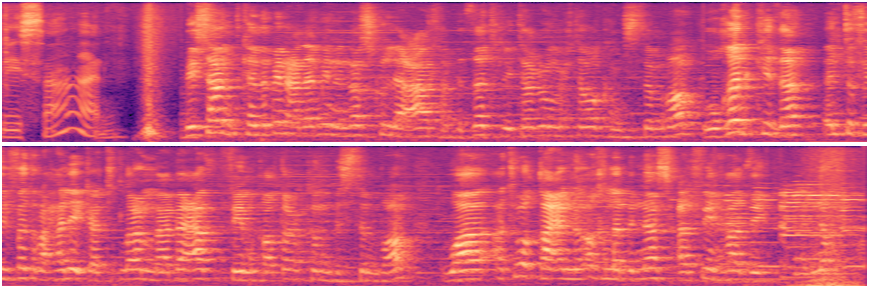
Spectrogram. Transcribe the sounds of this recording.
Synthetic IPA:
biːsaːn | biːsaːnmʊt̪kalːɪbiːnʕalʔamiːnɪnːaːskʊlːhaʕaːfabɪðːaːt̪lːiːt̪aʕluːnmʊħt̪awaːkʊmbɪst̪ɪmɾˤɑːɾˤwɣeːɾkɪðaʔɪnt̪ʊfilfat̪ɾˤɑħaliːkat̪ɨ̥t̪ˤlɪʕuːnmaʕbaʕðfimɑqɑːt̪ˤɪʕkʊmbɪst̪ɪmɾɑːɾˤ | wɪʔat̪wɑqːɑʕʔɪnːʊʔaɣlabɪnːaːsʕaːɾfiːnɦaːðinːʊxa

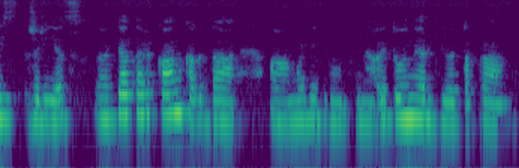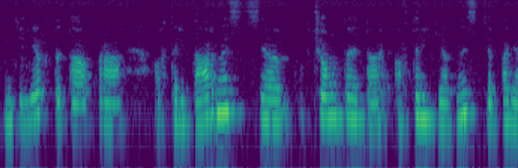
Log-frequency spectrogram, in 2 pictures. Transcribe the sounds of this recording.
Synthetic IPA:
esʲtʲʐlʲe̞s | pʲat̪ɨjɐrkankɐɡd̪amɨvʲidʲɪmɛt̪ʊɪnɛrɡʲɪjʊɛt̪əpɾəɪnʲtʲɪlʲe̞kt̪ɛt̪əpɾəɐ̰ft̪əɾʲɪt̪arnəsʲtʲft͡ɕomt̪əɛt̪əɐ̰ft̪əɾʲɪtʲe̞t̪nəsʲtʲpɐɾʲa

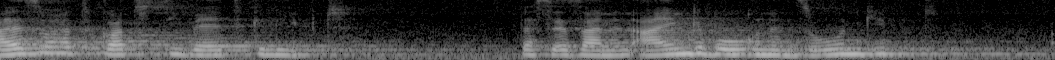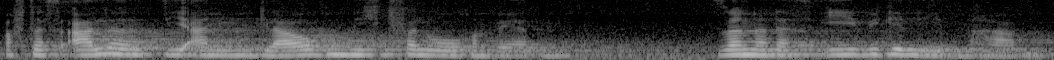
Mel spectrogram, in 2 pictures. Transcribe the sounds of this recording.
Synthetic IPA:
ʔalzoɦatɡ̥ɔtd̥iːvɛltɡ̥əliːpt | d̥aseːɐzaɪnənʔa̰ɪnɡəboːʁ̞ənənzoːnɡiːp̚t | ʔaʊfd̥asʔa̰ləd̥iːʔaniːmɡlaʊbm̩nɪçtfɛɐloːʁənveːɐdn̩ | z̥ɔndɐndasʔeːviɡəleːbm̩ɦaːbm̩

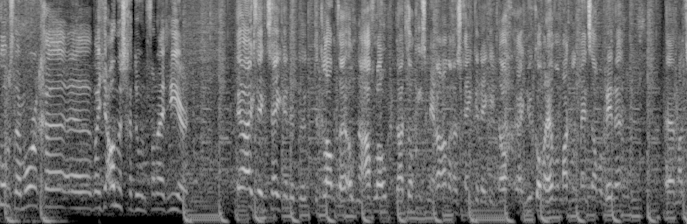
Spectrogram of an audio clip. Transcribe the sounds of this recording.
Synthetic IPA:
kɔmsnaːɹmɔɹχəʋɑtjəɑndəɹsχaːdunfɑnœɥtɦiːɹ | jaːɪksɛkətsejkəɹdədədəklɑntəowk̚naːɑflowpdaːtɔχitsmɪːraːnərəsχeŋkədɛŋkɪk̚nɔχkɛjknykowmənɦɪːlˠvɪlmɑkələkmɛnsəɑlˠmalˠbɪnə | əmaː

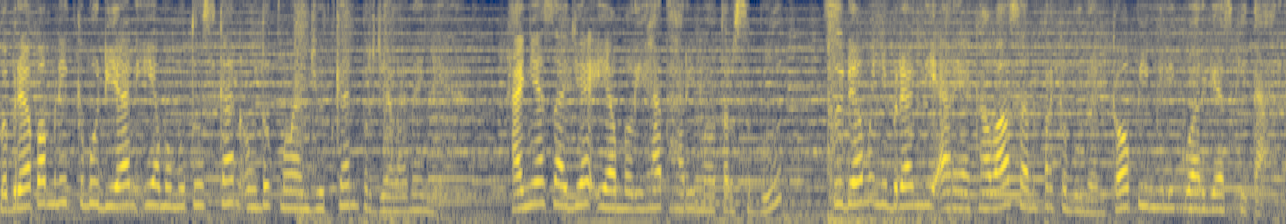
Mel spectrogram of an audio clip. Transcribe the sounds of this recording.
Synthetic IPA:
bəbəɾapamənɪt̪̚kəmudianijaməmut̪uskanunt̪ʊk̚məlaɲd͡ʒut̪̚kanpərd͡ʒalananɲa̰ | haɲasad͡ʒaʔijaməliɦat̪ɦaɾimawt̪ərsəbʊt̪̚ | sudahməɲəbəɾaŋdiaɾeakawalsanpərkəbunankopimilɪkwarɡasə̥kit̪a̰r

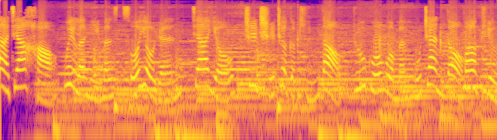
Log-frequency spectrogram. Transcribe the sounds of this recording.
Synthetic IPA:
t̪at͡ɕjaxɑʊweɪlənimənswɔjoʊɻənt͡ɕjajoʊ | ʈ͡ʂɻ̩ʈ͡ʂʰɻ̩ʈ͡ʂɤɡəpʰiŋt̪ɑʊɻukwɔwɔmənpuʈ͡ʂant̪oʊpɑʊpʰi

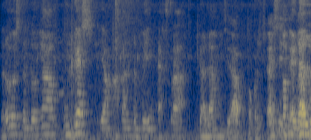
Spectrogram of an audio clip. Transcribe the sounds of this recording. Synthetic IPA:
t̪əɾʊst̪ənt̪uɲakuŋɡɛsjaŋakanləbɪhɛkst̪ɾa | d̥alamsiap̚pokərəkedal

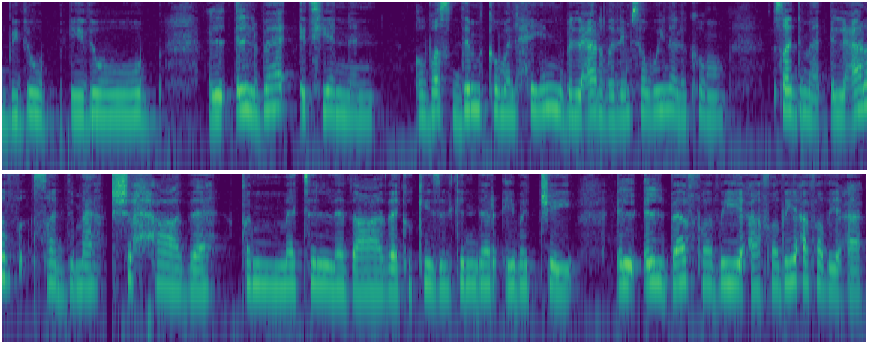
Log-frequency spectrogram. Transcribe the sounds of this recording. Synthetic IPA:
bɪðuːbiðuːb | ʔɪlʔɪlbaʔət̪janːan | wbɑsˤd̪ɪmkʊmɪlħiːnbɪlʕɑɾˤðˤɪlːimsawːiːnalakʰʊm | sˤɑd̪maəlʕɑɾˤðˤsˤɑd̪maʃɪħhaːða | qɪmːalːaðaːðakukiːzɪlkɪnd̪ɑɾˤʔibat͡ʃːi | ɪlʔɪlbafɑðˤiːʕafɑðˤiːʕafɑðˤiːʕa

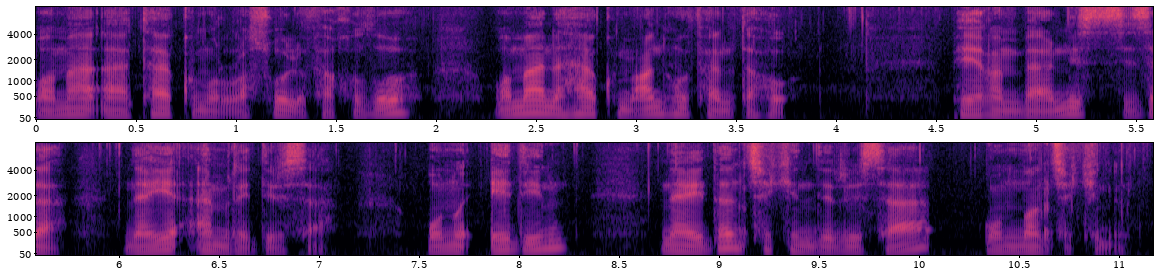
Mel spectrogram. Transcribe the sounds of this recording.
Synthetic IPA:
wamaːʔaːt̪ʰaːkʰʊmarˤːɑ̰suːlfæxʊðuːhwæmaːnæɦaːkʰumʕanɦʊfænt̪ʰahuː | pʰejɣæmbæɾiniz̥sizænæjæʔæmɾe̞d̪iɾsæ̰ | onued̪inː | æjd̪ænt͡ʃʰæcʰind̪iɾiɾsæ | ond̪ɑnt͡ʃʰecʰinḭn

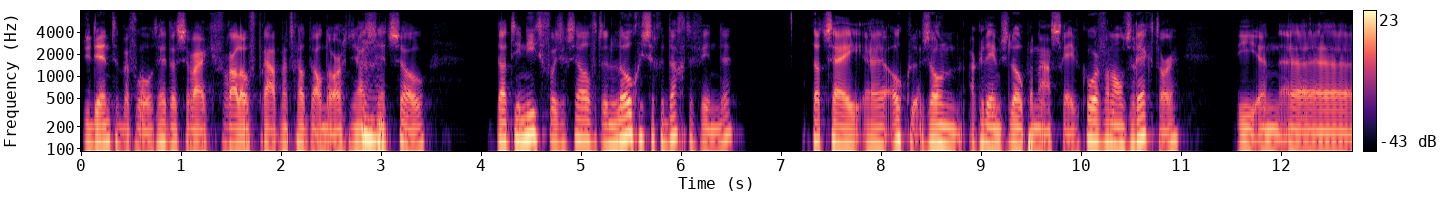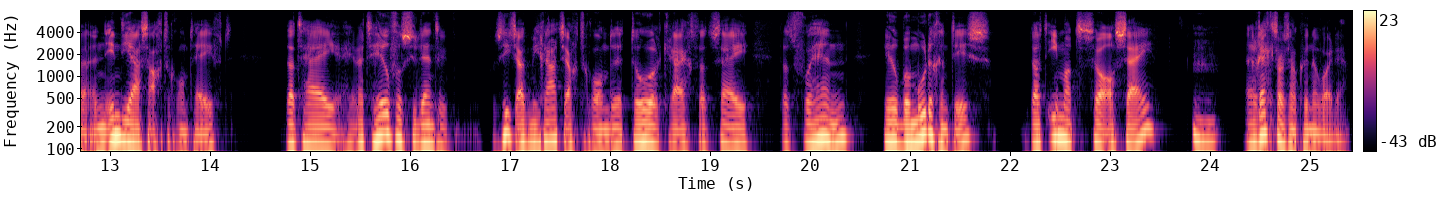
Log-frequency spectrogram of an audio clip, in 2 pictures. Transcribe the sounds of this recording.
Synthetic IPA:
stydɛntəbɛjvʊːɹbɪːlˠtɦɛdɔsʋaːɾɪkfoːrɑlˠowvəɹpraːt̚maətχɛl̚ˠbɛjɑndərəɔ̰ɹχanizaːt͡ssisnɛtsow | dɑt̚dinitfʊːɹzɪχsɛlˠftənlowχisəχədɑχtəvɪndə | d̥ɑtsɛjəʔo̰wkzowna̰kadeːmisəloːpənaːstrḛjfəɪkɦoːɹvɑnɔnzərɛktɔɹ | diə̰nəə̰nɪndiaːsəɑ̰χtəχrɔntɦejft | d̥ɑtɦɛjmɛtɦɪːlˠveːlˠstydɛntə | prəsisœɥtmiχraːtsiɑχtəχrɔndətəɦʊːrəkrɛjχttsɛj | d̥ɑtfʊːɹɦɛn | hɪːlˠbəmudəχəntɪs | d̥ɑtimɑntsoɑ̰lˠsɛj | rɛk̚tɔɹzɑwkɵnənʋɔ̰ɹdə̰n

